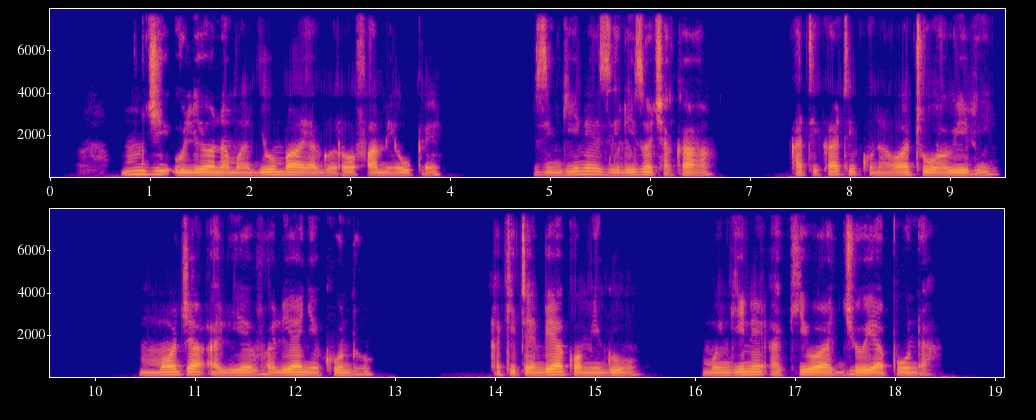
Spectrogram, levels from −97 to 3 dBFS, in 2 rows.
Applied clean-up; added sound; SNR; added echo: neural mask model Resemble Enhance denoiser.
